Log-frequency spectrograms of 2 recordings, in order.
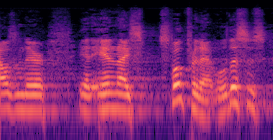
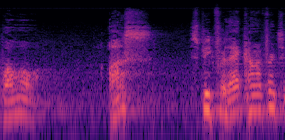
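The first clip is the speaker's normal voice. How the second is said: hushed disbelief; 2 semitones lower, 12 dB quieter than usual. Retold or imitated. Awed at being invited to speak.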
